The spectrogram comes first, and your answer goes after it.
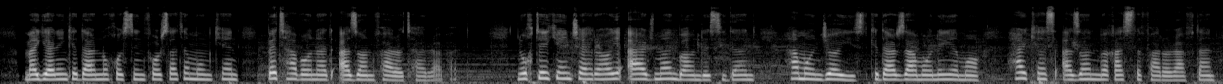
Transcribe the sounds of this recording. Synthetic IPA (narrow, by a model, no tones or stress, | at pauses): mæɟæɾiːŋcʰe̞d̪æɾnoxo̞st̪iːnfo̞ɾsæt̪ʰemo̞mcʰe̞n | b̥e̞t̪ʰævɒːnæd̪æ̰zɒːnfæɾɒːt̪ʰæɾːæ̰væ̰d̪̥ | noχt̪ʰe̞jiːcʰeiːnt͡ʃʰe̞hɾehɒːje̞ʔæɾd͡ʒmænd̪̚beɒːnre̞siːd̪ænd̪ | hæmɒːnd͡ʒɒːjiːst̪̚cʰe̞d̪æɾzæmɒːne̞jemɒː | hæɾcʰæsæzɒːnbe̞ɣæst̪e̞fæɾɒːɾæft̪æn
